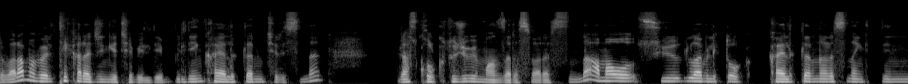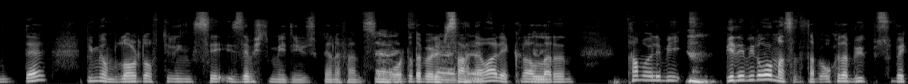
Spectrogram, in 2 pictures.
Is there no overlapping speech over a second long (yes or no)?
no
